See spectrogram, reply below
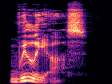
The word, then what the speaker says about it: Ilios: Let's just say that one Greek name for Troy was Ilios, but they originally pronounced Ilios with a W, saying it Wilios, not far at all from the Hittite name Welusha.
